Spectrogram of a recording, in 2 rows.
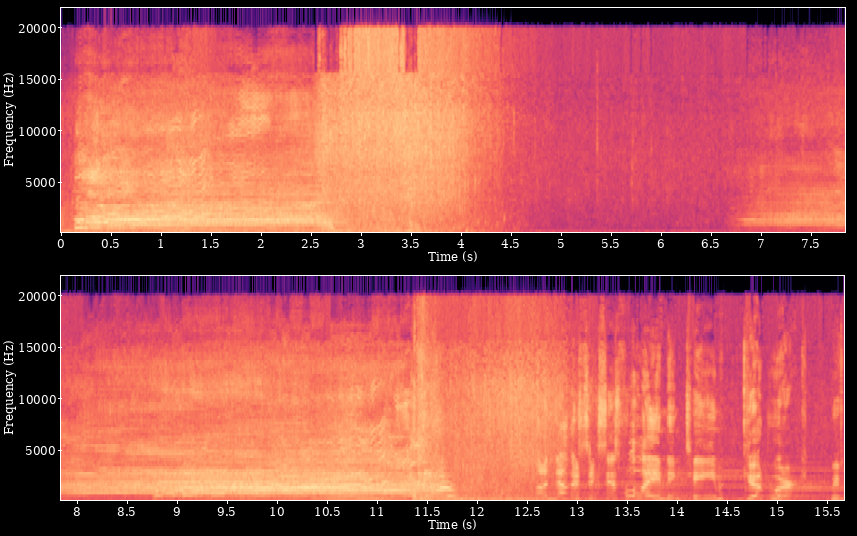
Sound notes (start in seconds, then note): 3.3 gulp!; 6.6 distant screaming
